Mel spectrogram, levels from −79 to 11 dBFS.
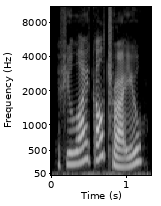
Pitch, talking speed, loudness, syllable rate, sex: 240 Hz, 270 wpm, -17 LUFS, 5.3 syllables/s, female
